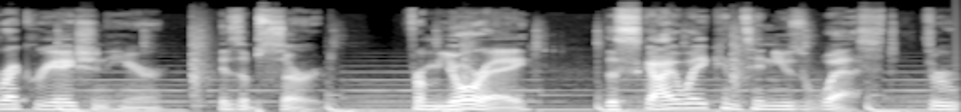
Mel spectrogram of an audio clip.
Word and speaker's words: Ouray: Known as the Switzerland of America or Little Switzerland depending on who you ask and pronounced Ouray if you want the locals to respect you.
